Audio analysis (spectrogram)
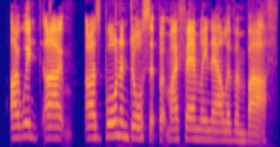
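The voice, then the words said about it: New Zealand accent. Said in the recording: “I've got a Kiwi accent because I've lived in New Zealand a long time.”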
